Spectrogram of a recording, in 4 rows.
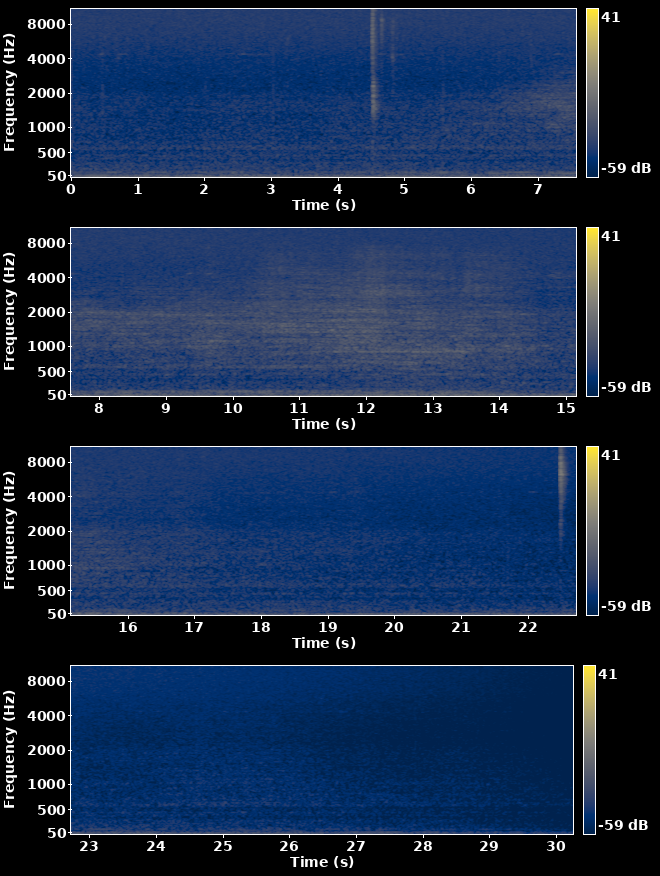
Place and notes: Narkūnai, Lithuania, in abandoned basement
some abandoned basement in the meadow. probably, many years ago there was homestead.
17 February 2020, 13:00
